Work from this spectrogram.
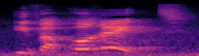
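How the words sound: It is said with an African accent. This is how the speaker says it. "I say evaporate"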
